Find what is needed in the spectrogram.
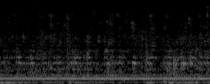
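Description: Aquarium filter running: a steady trickle of water over a constant low hum.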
